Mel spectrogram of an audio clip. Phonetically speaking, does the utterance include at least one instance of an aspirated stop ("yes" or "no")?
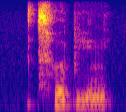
yes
